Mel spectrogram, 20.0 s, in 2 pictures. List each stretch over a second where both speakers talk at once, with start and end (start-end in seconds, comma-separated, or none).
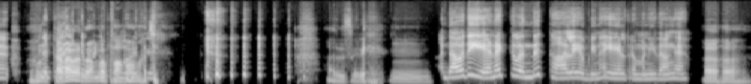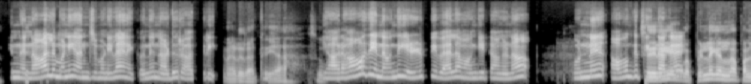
0.5-2.0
